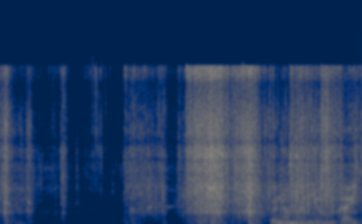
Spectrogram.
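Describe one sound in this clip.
Cardboard rustles and scrapes as a box is cut open.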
